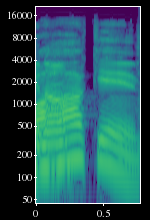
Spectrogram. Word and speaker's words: Oaxacan: You Oaxacan. know, Oh. Can you say it again? No. Can you say it one more time slowly? Oaxacan. Hey. So I don't. So the O is silent.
